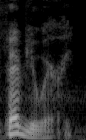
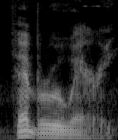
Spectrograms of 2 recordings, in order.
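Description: First: The R after the B is dropped. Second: The R after the B is pronounced. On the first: This is how most people say it. "Most people just say February" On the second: This is a deliberate attempt to say every letter. "I try to pronounce it sometimes just for fun"

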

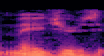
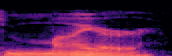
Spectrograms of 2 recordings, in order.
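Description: First: The name is said ending in an s sound. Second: The name is said with no final s sound. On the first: The speaker calls it wrong. "I pronounce it Majors" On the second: The speaker calls it right. "It's Meijer"

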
